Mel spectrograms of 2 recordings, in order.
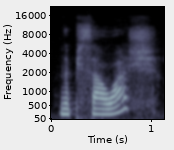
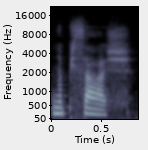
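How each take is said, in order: First: The 'ł' sound is clearly pronounced. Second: The 'ł' sound is dropped. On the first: "Nie napisałaś" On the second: "ale napisałaś"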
